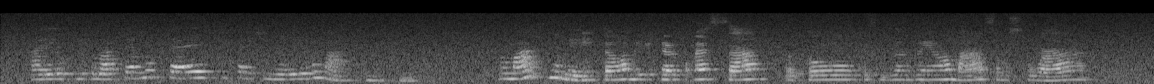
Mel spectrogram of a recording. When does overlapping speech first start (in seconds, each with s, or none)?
none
